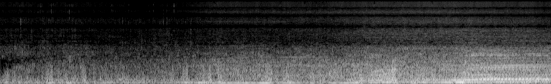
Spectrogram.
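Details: Mercury 115 outboard after a bad injector and shift switch were dealt with: runs steady and even on the water, revs climbing smoothly under some wind rush, no misfire or stumble; sounds healthy.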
